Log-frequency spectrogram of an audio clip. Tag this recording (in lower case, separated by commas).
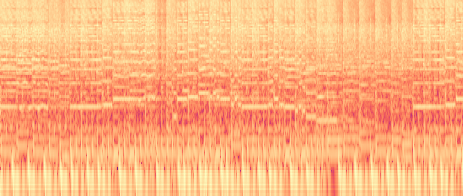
exciting music, soundtrack music, music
